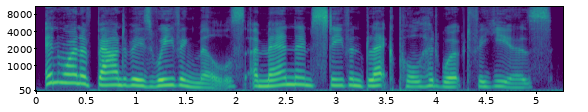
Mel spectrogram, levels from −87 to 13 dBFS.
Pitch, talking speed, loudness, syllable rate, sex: 225 Hz, 170 wpm, -18 LUFS, 4.6 syllables/s, female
